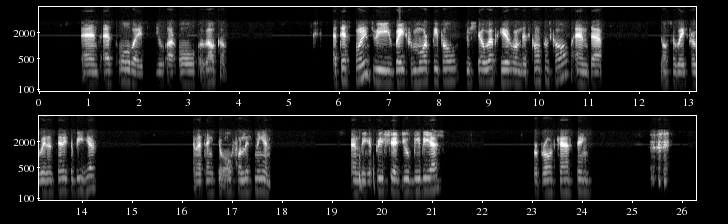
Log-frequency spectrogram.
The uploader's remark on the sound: Conference Call LIVE, April 25, 2022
